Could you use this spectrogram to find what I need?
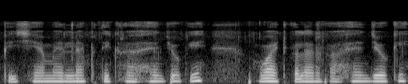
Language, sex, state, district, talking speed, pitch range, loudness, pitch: Hindi, male, Himachal Pradesh, Shimla, 205 wpm, 135-140 Hz, -20 LUFS, 140 Hz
